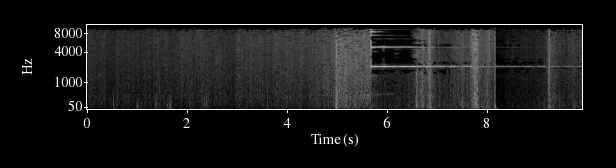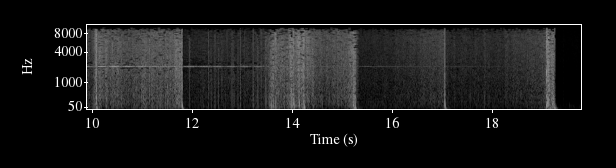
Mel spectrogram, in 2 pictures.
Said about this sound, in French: Voilà, avant d'aller plus loin, je vais donner le gong et puis nous allons en profiter pour commencer tous ensemble par notre présence pure à ce son.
